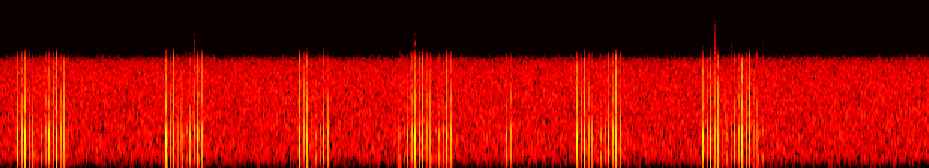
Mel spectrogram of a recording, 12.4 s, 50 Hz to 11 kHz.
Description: Pulse dialling, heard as clicks on a phone line, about 10 pulses a second. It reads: 7 5 4 7 1 6 8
